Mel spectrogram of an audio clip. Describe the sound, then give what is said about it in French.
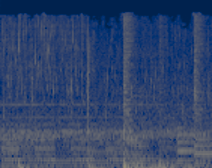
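Water pours and trickles out through small slits cut in a bag holding a body recovered from water, a steady gurgling flow with a few louder splashing surges. “Ensuite, on perce des petites fentes dans le sac afin que l'eau s'écoule, car l'eau, c'est extrêmement lourd”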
